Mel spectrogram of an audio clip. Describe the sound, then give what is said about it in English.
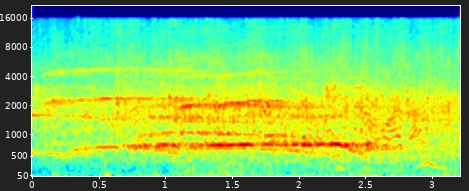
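An audience claps steadily for about three seconds, a dense, loud wash of applause with a few voices and cheers mixed in beneath it. “Let's give him a big hand.”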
